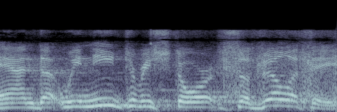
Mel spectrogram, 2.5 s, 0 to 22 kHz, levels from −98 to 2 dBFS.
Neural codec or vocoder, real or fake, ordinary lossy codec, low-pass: none; real; AAC, 32 kbps; 7.2 kHz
